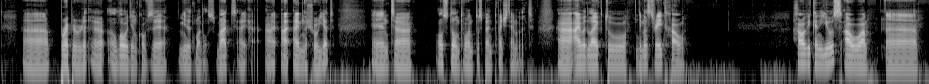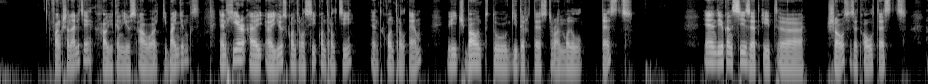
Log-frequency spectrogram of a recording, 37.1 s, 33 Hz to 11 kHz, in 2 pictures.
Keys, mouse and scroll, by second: 7.5 ctrl+s, 11.6 super+b.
